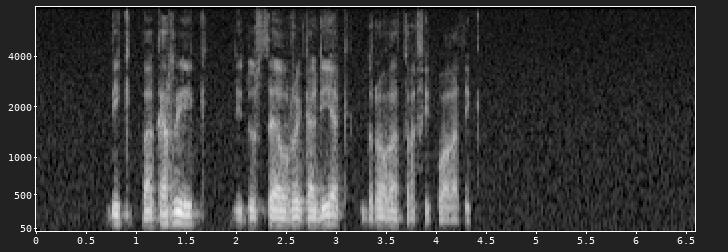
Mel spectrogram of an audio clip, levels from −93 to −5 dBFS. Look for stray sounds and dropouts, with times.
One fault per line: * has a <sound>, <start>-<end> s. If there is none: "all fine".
all fine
